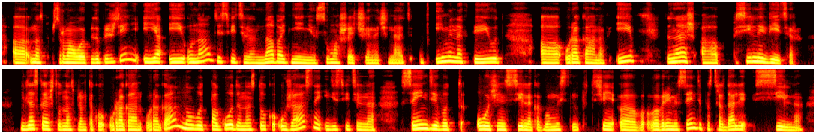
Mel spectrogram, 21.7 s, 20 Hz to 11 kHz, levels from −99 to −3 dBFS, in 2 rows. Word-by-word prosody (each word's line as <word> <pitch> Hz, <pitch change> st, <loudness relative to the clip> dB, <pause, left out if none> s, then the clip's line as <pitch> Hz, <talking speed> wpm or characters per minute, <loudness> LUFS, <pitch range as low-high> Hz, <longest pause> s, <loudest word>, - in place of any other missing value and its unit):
э, 155 Hz, -2 st, +1 dB
у -, -, -4 dB
нас 175 Hz, -3 st, +2 dB
пс 170 Hz, -, -30 dB
штормовое 170 Hz, -2 st, +3 dB
предупреждение, 190 Hz, -, -3 dB
и 190 Hz, -, -1 dB
я 200 Hz, +1 st, +3 dB
и 190 Hz, +1 st, +3 dB
у 185 Hz, 0 st, +1 dB
нас 230 Hz, +10 st, 0 dB
действительно 190 Hz, -, -3 dB
наводнение 160 Hz, -3 st, +1 dB
сумасшедшее 155 Hz, -1 st, -3 dB
начинается. 75 Hz, -, -5 dB
М, 170 Hz, -, -12 dB
именно 215 Hz, +2 st, +4 dB
в 200 Hz, -, -24 dB
период, 185 Hz, +1 st, +4 dB, 0.5 s
а, 155 Hz, -1 st, 0 dB
ураганов. 155 Hz, -4 st, -2 dB
И 225 Hz, +7 st, +1 dB, 0.4 s
ты 190 Hz, -, +1 dB
знаешь, 220 Hz, +1 st, +2 dB
а, 155 Hz, -1 st, -4 dB, 0.2 s
сильный 215 Hz, +6 st, +3 dB
ветер. 150 Hz, -3 st, -1 dB, 0.4 s
Нельзя 190 Hz, +3 st, +3 dB
сказать, 190 Hz, -3 st, +1 dB
что 180 Hz, -, -6 dB
у 165 Hz, -, -1 dB
нас 165 Hz, 0 st, 0 dB
прям 150 Hz, -2 st, -3 dB
такой 160 Hz, +1 st, -2 dB
ураган-ураган, 165 Hz, -, 0 dB
но 215 Hz, -3 st, +4 dB
вот 190 Hz, -1 st, 0 dB
погода 185 Hz, +2 st, +3 dB
настолько 170 Hz, +2 st, -2 dB
ужасная 225 Hz, -, -1 dB
и, 175 Hz, -5 st, -5 dB
действительно, 165 Hz, -3 st, -3 dB, 0.3 s
"Сэнди"- 200 Hz, 0 st, +4 dB
вот 170 Hz, -1 st, -1 dB, 0.2 s
очень 170 Hz, -2 st, +4 dB
сильно 160 Hz, -1 st, +2 dB
как 145 Hz, -1 st, -8 dB
бы 150 Hz, -, 0 dB
мы 155 Hz, +1 st, +1 dB
с -, -, -14 dB
ним 145 Hz, -, -5 dB
в -, -, -30 dB
течение, 165 Hz, -3 st, -2 dB
э, 150 Hz, -2 st, +1 dB
в -, -, -6 dB
во 165 Hz, -, -1 dB
время 165 Hz, 0 st, +3 dB
"Сэнди" 220 Hz, +8 st, -1 dB
пострадали 170 Hz, -1 st, -2 dB
сильно. 155 Hz, -1 st, -2 dB
170 Hz, 165 wpm, -23 LUFS, 155-195 Hz, 0.5 s, именно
